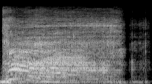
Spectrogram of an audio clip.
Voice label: Attack Grineer Wolf, en; Battle Barks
